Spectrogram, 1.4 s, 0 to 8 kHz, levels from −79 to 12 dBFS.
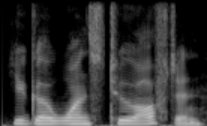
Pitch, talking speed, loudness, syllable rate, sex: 190 Hz, 215 wpm, -17 LUFS, 4.7 syllables/s, female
